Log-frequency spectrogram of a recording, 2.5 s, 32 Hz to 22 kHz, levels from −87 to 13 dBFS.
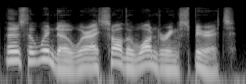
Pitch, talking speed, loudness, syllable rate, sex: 135 Hz, 220 wpm, -16 LUFS, 6.6 syllables/s, male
